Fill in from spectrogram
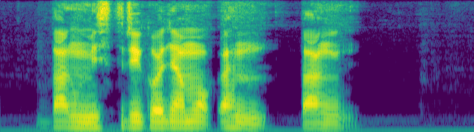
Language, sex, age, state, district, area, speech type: Santali, male, 30-45, West Bengal, Jhargram, rural, spontaneous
